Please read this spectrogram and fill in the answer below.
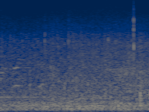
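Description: Steady engine and water noise of a small fishing boat under way, towing on a line through open water.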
